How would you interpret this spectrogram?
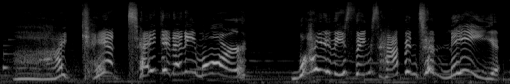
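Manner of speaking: high-pitched, dramatic despair; distraught wail. Acted. Mortified woman whose private thoughts were overheard, wailing. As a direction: wail it out in total exasperation.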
